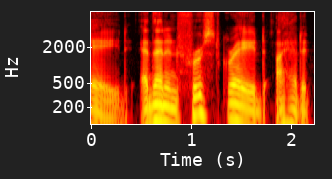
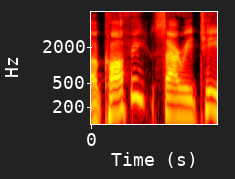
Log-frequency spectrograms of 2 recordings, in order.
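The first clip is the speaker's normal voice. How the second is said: put-on New Jersey accent, pitched a bit high; 8 semitones higher than usual. Retelling a family joke, doing the father's line as a jersey accent impression. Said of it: "That's an imitation of him".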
